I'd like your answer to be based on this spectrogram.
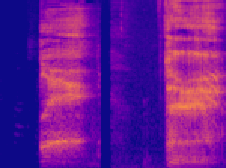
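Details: Spontaneous burping: two long, loud, voiced belches separated by a brief pause.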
